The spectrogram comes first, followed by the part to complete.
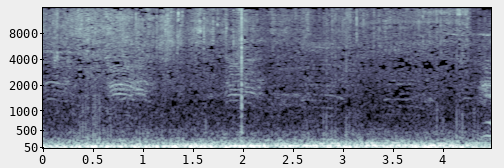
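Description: A steady low rumble with a faint click or two.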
